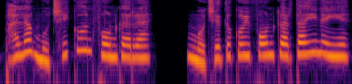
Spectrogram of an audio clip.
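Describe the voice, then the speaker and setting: An anxious young woman from a horror cartoon, acted out by a female narrator. Her voice sits high and sounds close and dry. She speaks expressively, with hesitant questions and a lonely, uneasy temper. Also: moderate pace, warm tone, no echo, natural voice. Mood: bored, puzzled. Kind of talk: dramatic cartoon story voice acting.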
